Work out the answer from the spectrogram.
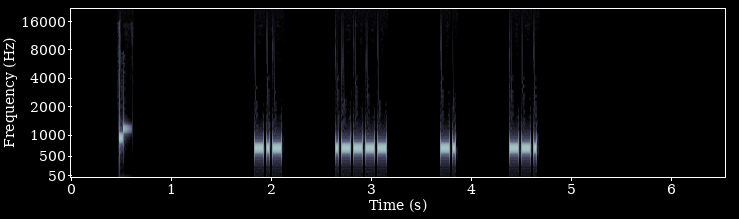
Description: Morse code, heard as a keyed tone, about 40 wpm, spaced as for 14 wpm, 700 Hz. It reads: K1NG
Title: USA Call Signs - 4 Characters - 6x Character Spacing - 40wpm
